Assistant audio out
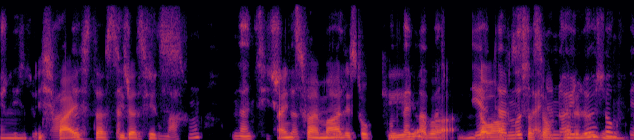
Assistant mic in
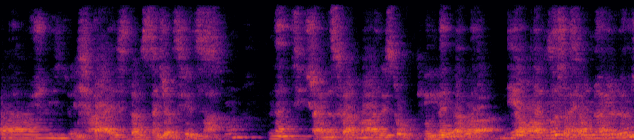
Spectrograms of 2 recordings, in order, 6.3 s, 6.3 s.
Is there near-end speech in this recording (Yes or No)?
No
